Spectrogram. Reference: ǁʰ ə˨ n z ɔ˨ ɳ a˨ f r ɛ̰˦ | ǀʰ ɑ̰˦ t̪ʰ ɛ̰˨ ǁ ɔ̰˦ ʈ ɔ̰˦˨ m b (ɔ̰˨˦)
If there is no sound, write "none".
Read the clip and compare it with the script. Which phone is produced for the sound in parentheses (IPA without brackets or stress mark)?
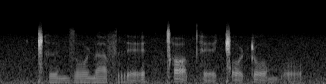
ɔ̰˨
